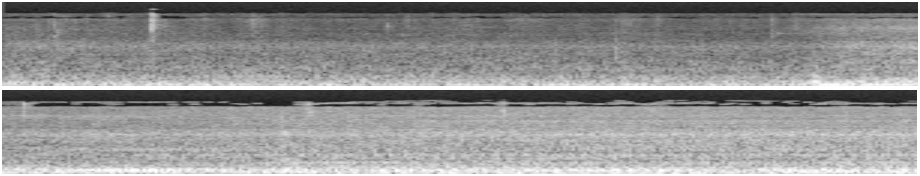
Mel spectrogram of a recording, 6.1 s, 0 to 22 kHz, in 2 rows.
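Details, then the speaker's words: 2003 Dodge Ram 2500 4x4, 5.9 Cummins diesel, 85k miles, pulling uphill through all automatic gears: steady low diesel drone stepping smoothly between shifts under road noise, no issues; healthy engine and transmission under acceleration. "this truck runs and drives just like you would imagine a five nine third gen only 85 000 miles on it should not an issue at all with the automatic transmission it's just smooth and solid as it can be going from one gear to the next"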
